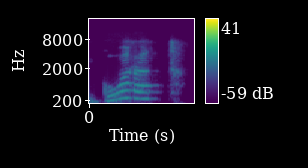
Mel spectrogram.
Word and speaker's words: город: So this is just to understand why, for example, I say город, but I write letter D instead of T because it is the last letter and we lazily pronounce it as a dull sound.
